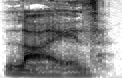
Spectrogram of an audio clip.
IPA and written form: laɪð (lithe)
